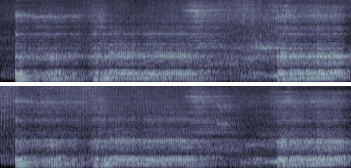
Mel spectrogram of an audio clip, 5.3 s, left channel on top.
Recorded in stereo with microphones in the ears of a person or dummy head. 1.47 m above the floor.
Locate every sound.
0.2 s snoring: 5° left (ahead or behind), 1.3 m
